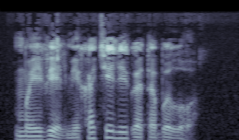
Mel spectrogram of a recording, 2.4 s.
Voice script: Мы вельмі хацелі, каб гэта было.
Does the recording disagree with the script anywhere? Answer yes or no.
yes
